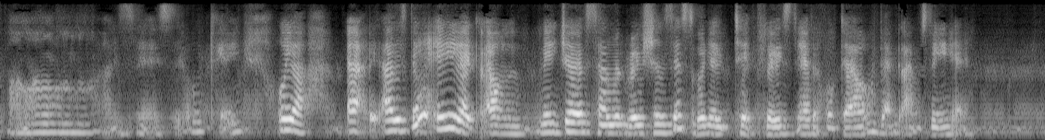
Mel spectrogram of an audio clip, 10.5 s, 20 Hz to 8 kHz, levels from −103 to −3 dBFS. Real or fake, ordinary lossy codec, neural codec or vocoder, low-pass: fake; MP3, 48 kbps; codec, 16 kHz, 1 kbps, FreqCodec, smaller model; 7.2 kHz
